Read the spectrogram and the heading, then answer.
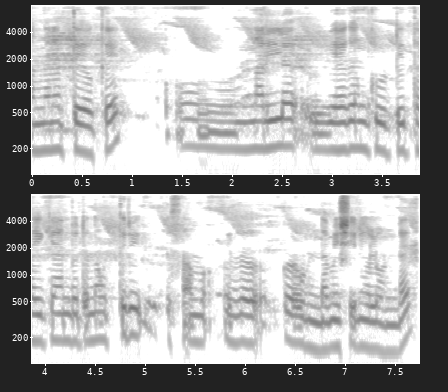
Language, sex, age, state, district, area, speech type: Malayalam, female, 45-60, Kerala, Alappuzha, rural, spontaneous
